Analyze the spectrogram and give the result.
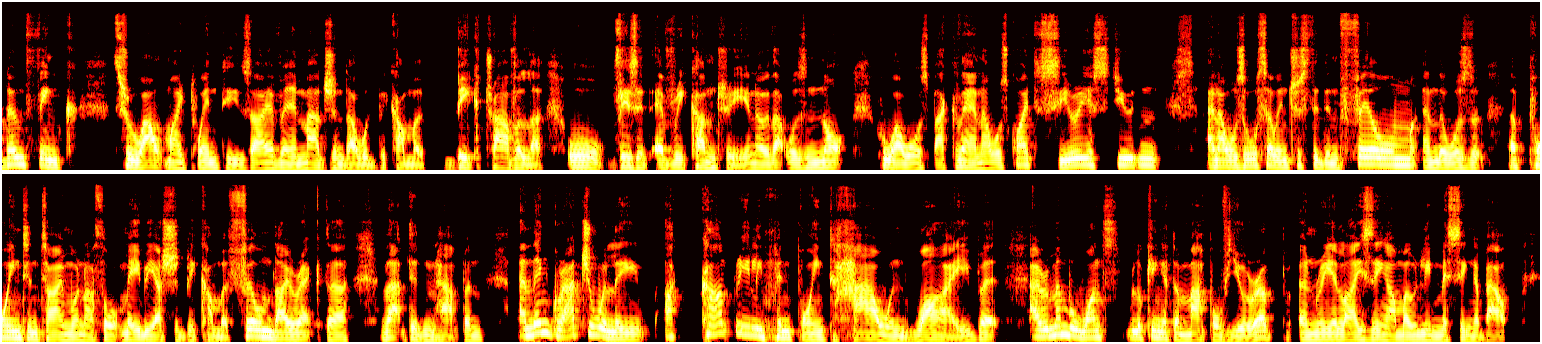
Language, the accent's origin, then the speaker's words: English; London, United Kingdom; born there; I was born in London. My parents were born in Cape Town and Athens. And then my grandparents on both sides were also born in different countries. So what is now Turkey and what is now Poland.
